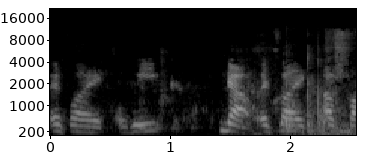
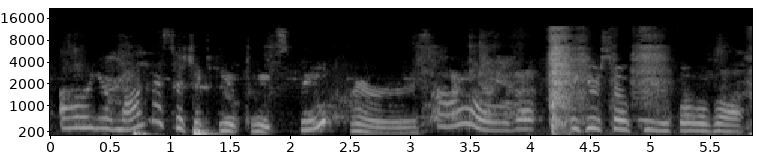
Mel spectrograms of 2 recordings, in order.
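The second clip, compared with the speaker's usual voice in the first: high, drawn-out gushing coo in mimicry; mock-sweet baby talk to a pet; cooing vet; 8 semitones higher, 5 dB louder, slower than usual. Vet petting the dog and admiring the purse, mock cooing.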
